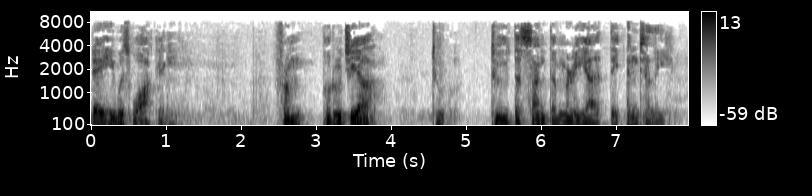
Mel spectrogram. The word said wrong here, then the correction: Santa Maria degli Angeli: Did I say it correctly? Huh? Santa Maria degli Angeli. Santa Maria degli Angeli. Is that correct?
